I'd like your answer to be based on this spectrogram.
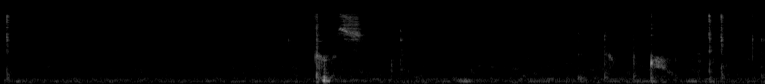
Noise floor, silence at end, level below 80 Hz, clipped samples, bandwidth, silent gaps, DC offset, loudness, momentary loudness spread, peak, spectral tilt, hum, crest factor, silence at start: -68 dBFS; 0 s; -76 dBFS; under 0.1%; 11.5 kHz; none; under 0.1%; -46 LUFS; 25 LU; -22 dBFS; -3 dB/octave; none; 28 dB; 0.05 s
